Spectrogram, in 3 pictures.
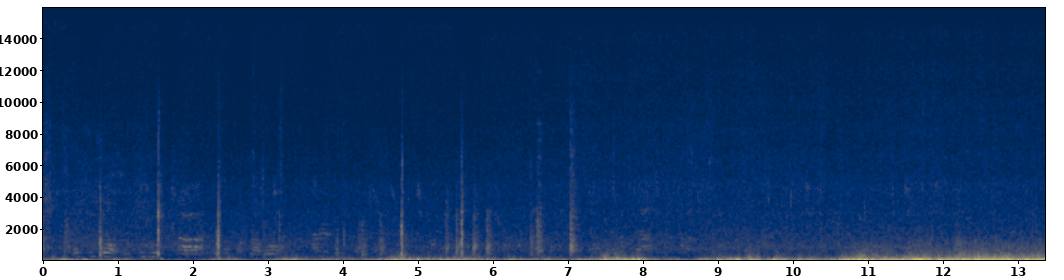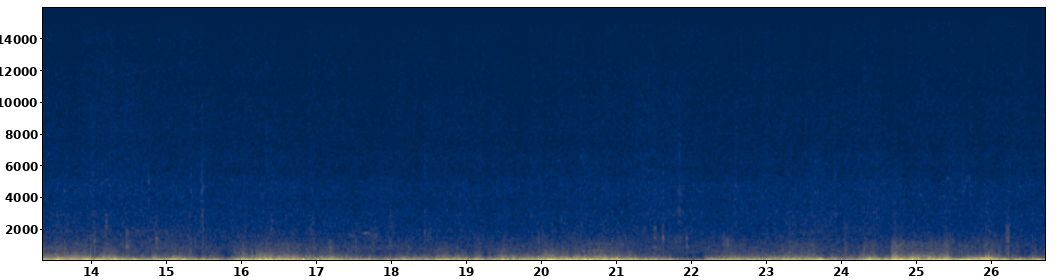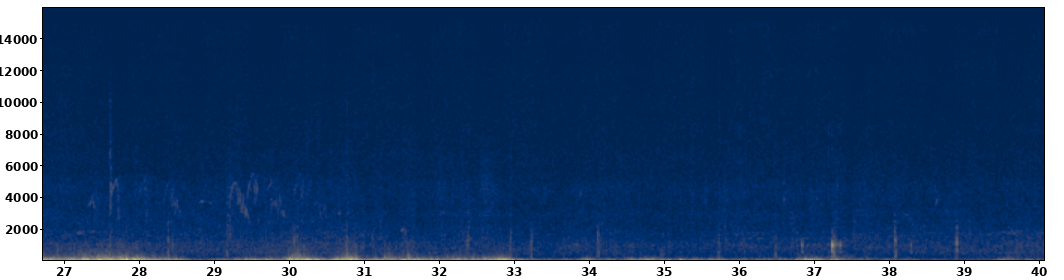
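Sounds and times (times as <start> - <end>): wind buffeting microphone: 0.0 - 38.4, 39.3 - 40.0.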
